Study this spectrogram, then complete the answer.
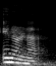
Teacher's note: Bakın buradaki ilk baştaki T'yi söylemiyorum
